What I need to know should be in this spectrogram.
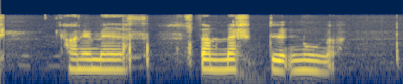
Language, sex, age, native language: Icelandic, male, 13, Icelandic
